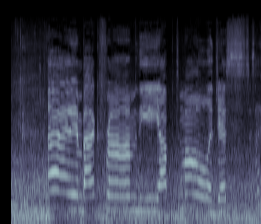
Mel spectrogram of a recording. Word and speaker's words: ophthalmologist: Hi, I'm back from the ophthalmologist. Is that how you say it? I've always pronounced the TH, like ophthalmologist. But it's like O-P-H.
